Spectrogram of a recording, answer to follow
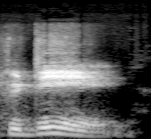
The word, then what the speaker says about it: Boudin: i clerked which is it's generally he pronounces judge boudine and we we did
